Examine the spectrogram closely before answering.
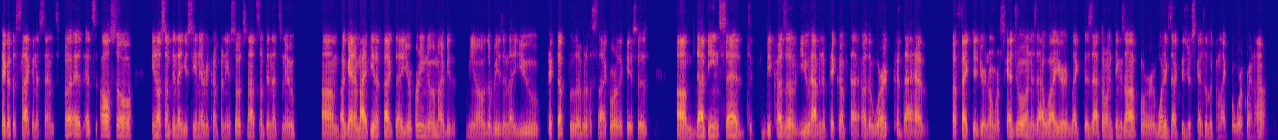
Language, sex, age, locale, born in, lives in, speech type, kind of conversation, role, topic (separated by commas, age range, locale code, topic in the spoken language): English, male, 25-29, en-US, United States, United States, conversation, advice, advisor, How can I balance tight work deadlines while still being present for my family?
